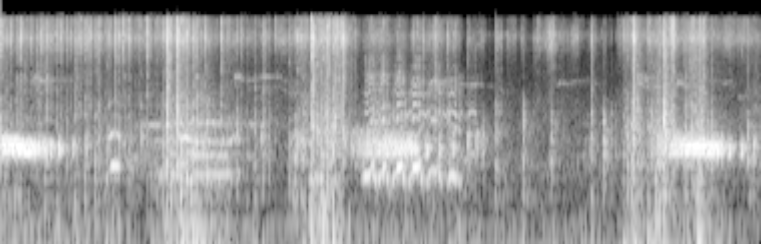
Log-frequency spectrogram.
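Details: Cooing contest of Barbary doves: a sustained mid-pitched coo opens, a wavering series of low looping notes follows, and another long coo ends, over heavy clatter and background noise.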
